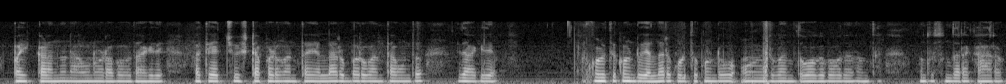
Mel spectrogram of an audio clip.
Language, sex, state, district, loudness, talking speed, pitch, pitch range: Kannada, male, Karnataka, Shimoga, -17 LUFS, 95 wpm, 145 Hz, 145-150 Hz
